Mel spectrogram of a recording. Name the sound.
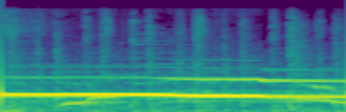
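wolf howling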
